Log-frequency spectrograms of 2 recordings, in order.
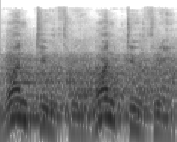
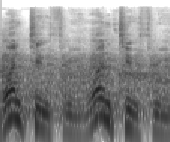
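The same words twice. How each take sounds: The two takes are said the same way.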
